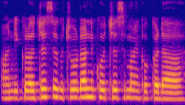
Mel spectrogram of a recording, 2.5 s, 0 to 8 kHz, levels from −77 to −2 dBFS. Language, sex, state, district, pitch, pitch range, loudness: Telugu, female, Andhra Pradesh, Annamaya, 215 Hz, 195-225 Hz, -17 LUFS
